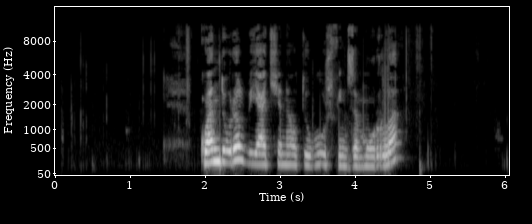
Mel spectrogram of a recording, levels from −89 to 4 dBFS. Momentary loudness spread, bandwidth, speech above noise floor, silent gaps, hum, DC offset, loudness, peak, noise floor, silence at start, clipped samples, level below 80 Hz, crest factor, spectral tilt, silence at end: 15 LU; 11.5 kHz; 60 dB; none; none; under 0.1%; -23 LUFS; -4 dBFS; -82 dBFS; 1.95 s; under 0.1%; -78 dBFS; 22 dB; -6 dB/octave; 1.5 s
